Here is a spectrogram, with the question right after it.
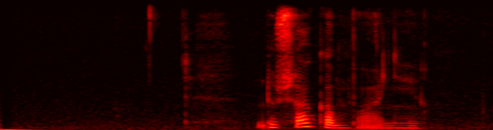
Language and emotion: Russian, neutral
